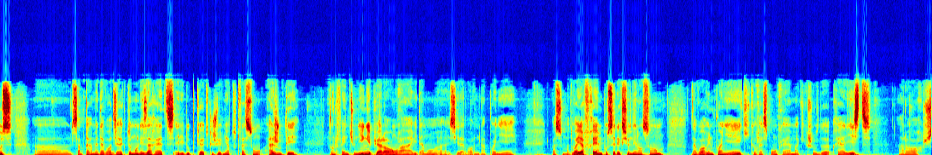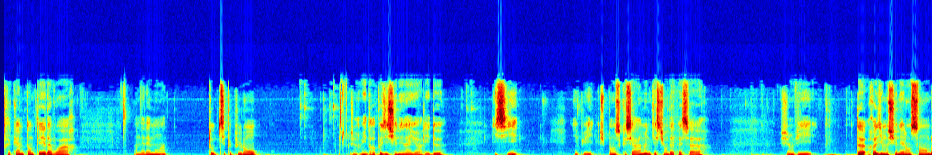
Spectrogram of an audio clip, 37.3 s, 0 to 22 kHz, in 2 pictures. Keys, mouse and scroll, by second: 0.4 middle click, 0.9 Tab, 1.4-2.0 scroll up 1, 2.0 scroll up 1, 2.2 ctrl+r, 5.1 shift+middle click, 5.8 scroll down 4, 6.8 KP_1, 7.3-7.7 scroll down 2, 7.7-8.3 scroll up 6, 8.7 a, 10.1 z, 10.8 b, 12.1 g, 14.4-15.3 scroll down 8, 15.3 Tab, 16.3 z, 16.9 middle click, 22.8 KP_1, 24.0 right click, 24.6 shift+right click, 25.4 g, 27.6 scroll down 1, 28.2-28.8 scroll down 4, 28.8 middle click, 29.6-29.9 scroll up 4, 30.7 KP_1, 31.3-31.8 scroll up 2, 31.8 a, 32.3 Tab, 32.9 a, 33.1 a, 34.4 z, 34.9 s.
